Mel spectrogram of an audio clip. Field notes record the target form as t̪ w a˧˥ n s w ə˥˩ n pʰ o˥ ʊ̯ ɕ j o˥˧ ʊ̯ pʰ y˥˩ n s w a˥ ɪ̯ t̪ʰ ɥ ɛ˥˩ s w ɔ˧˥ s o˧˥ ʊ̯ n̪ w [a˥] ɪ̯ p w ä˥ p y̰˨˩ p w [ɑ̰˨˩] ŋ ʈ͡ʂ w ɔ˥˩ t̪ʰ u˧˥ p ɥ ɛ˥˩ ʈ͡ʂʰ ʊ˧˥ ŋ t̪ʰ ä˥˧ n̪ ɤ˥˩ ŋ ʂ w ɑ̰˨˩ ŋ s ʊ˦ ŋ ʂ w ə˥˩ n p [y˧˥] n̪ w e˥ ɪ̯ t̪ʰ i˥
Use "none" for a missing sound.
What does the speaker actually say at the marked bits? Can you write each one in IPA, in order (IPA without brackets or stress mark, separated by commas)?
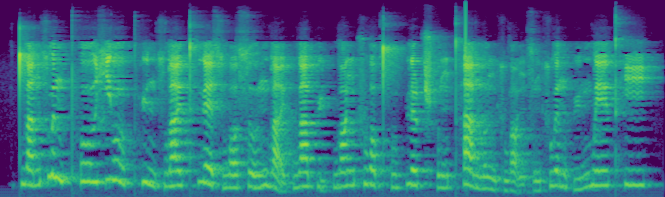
a̰˨˩, ɑ˥, y˧˥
